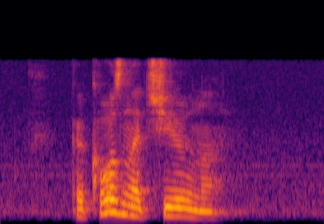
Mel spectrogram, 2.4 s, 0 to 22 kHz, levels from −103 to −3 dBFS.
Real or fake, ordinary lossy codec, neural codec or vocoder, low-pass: real; none; none; 7.2 kHz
